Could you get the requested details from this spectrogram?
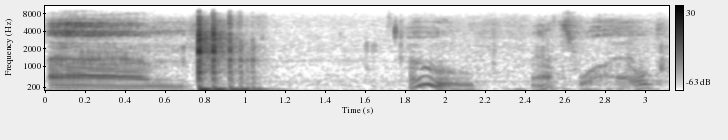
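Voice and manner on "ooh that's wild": usual speaking voice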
